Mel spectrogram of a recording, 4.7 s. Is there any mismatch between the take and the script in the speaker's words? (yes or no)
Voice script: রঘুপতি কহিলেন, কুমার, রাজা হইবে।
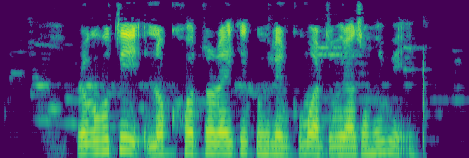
yes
